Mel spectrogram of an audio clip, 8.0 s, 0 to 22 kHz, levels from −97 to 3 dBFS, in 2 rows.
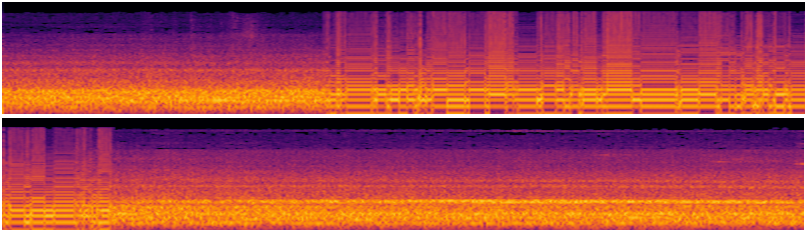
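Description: From 1.61 to 4.55 s, robotic sound from repeated short buffers. A rigid, metallic 200 Hz buzz replaces the whole stretch, likely from one 5 ms buffer repeating.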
